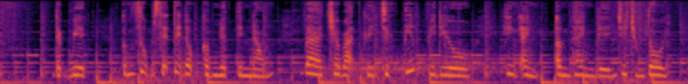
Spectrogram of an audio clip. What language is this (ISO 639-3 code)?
vie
